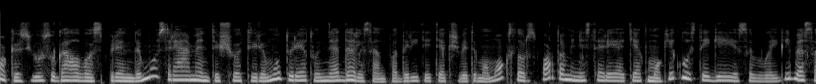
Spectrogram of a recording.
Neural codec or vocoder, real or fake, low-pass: none; real; 7.2 kHz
